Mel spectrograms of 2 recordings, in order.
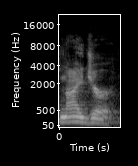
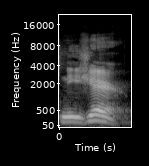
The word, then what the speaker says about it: Niger: In 21st century English, it's pronounced Niger, unless you happen to be on the African continent, and it's Niger, okay, because it's a French colony, okay? And they pronounce things differently, okay?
